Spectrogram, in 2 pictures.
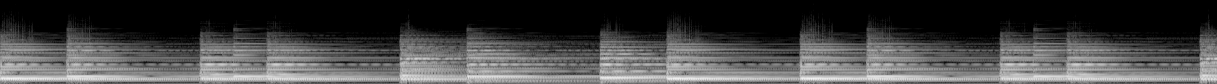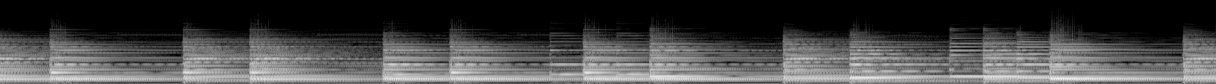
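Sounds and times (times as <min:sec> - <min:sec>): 
simple accompaniment in G flat: 0:00.0 - 0:24.3.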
